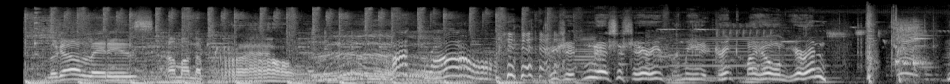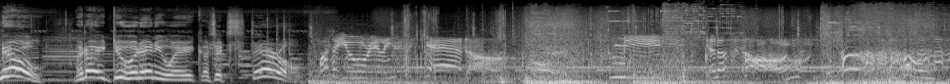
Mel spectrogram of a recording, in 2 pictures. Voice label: Animation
